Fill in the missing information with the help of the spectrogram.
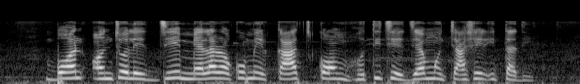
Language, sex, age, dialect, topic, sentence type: Bengali, female, 18-24, Western, agriculture, statement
